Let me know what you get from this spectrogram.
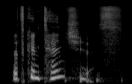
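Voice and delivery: a mocking squeak on contentious; mock high pitch.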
